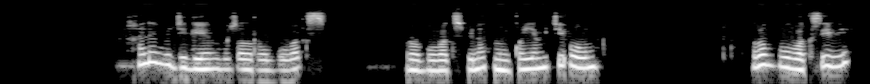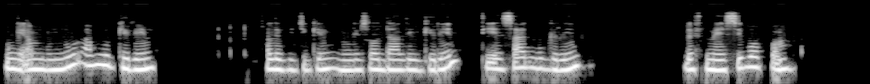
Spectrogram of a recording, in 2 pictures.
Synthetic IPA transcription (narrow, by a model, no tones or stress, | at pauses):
xɐlibud͡ʒiɡeːnbusɔrɔbuwɐks | rɔbuwɐksbinɐk̚muŋkɔjɐmt͡ʃiʔoːm | rɔbːuwɐksiwi | uŋɡiʔɐmluɲuːlɐmluɡiɾiːn | xɐlɛbud͡ʒiɡinmuŋɡisɔldaliɡiɾiːntiɛsaːt̚buɡiɾiːn | dɛfmɛsibɔpːɐm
